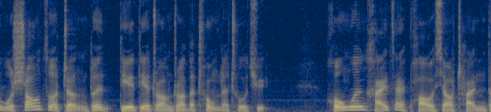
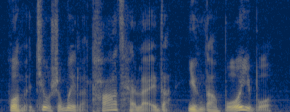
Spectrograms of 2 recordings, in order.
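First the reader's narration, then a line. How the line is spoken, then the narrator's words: Prince, soft voice. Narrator (Chinese): 王子轻声说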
